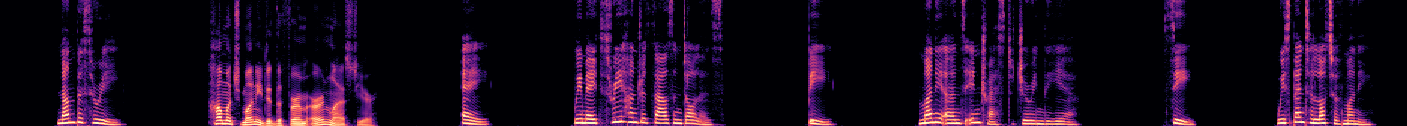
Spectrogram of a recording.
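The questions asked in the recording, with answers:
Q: How much money did the firm earn last year?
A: A: We made $300,000.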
